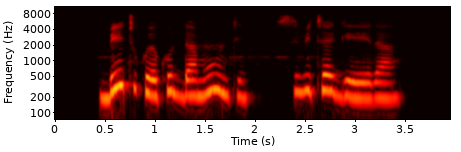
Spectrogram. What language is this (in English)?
Ganda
